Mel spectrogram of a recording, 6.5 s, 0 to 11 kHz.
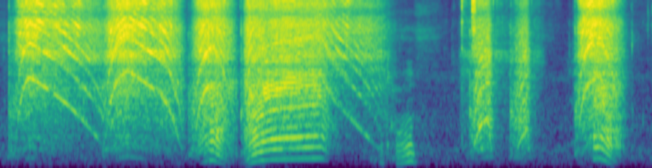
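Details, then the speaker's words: Makita BHP452 18V hammer drill after gearbox cleaning and rebuild, weak battery, testing hammer function: short trigger bursts, motor spinning up and down cleanly and evenly with no grinding; runs normally. "all right this is what I'm nervous spell it's a hammering function if I can get even to go"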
